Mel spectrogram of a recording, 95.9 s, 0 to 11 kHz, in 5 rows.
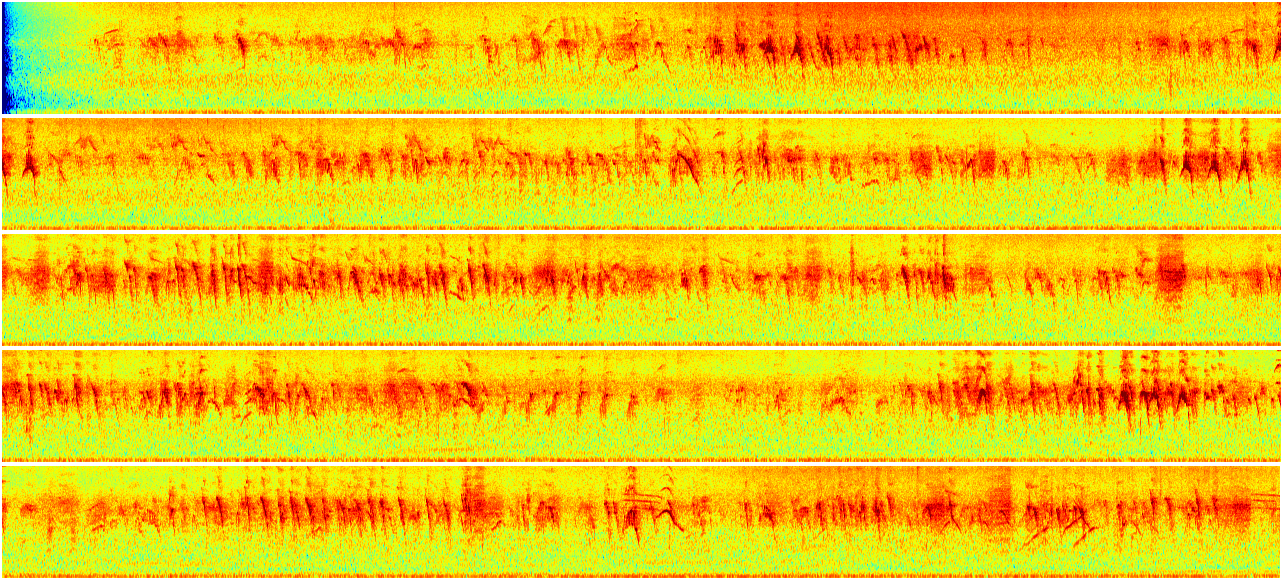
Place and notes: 湖埔路, Lieyu Township - Birds singing
Birds singing, Traffic Sound, Dogs barking
Zoom H2n MS+XY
